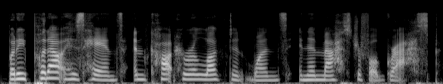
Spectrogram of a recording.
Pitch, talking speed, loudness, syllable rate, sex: 220 Hz, 205 wpm, -20 LUFS, 4.7 syllables/s, female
